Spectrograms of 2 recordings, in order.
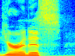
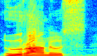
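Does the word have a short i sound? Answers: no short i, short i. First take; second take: short i; no short i. First: A vowel sounds like a short i. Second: No vowel sounds like a short i. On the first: It reflects a regional habit. The speaker calls it wrong. "where it sounds like a short I" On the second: It follows the Latin pronunciation. The speaker calls it right. "that is the correct pronunciation"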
